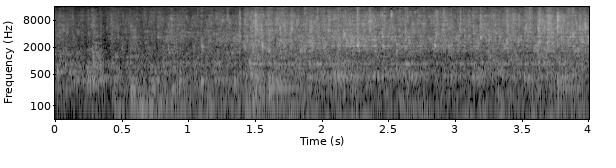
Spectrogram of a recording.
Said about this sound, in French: l'opération s'effectue avec un tuyau d'arrosage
